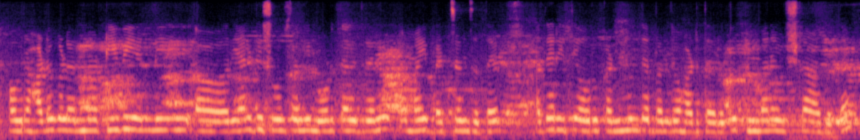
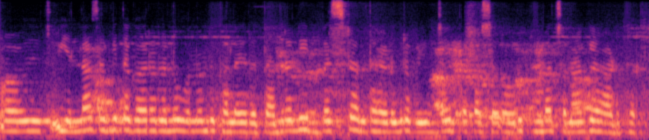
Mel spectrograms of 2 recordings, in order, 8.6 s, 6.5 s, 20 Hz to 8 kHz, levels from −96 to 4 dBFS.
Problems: background sounds at intervals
